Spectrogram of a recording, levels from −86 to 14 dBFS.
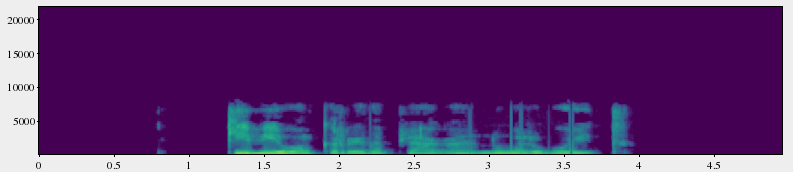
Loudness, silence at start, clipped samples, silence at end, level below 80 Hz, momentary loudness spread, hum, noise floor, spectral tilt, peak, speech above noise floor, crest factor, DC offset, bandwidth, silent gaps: -19 LUFS; 1.25 s; under 0.1%; 1.05 s; -54 dBFS; 15 LU; none; under -90 dBFS; -6 dB/octave; -2 dBFS; over 71 dB; 18 dB; under 0.1%; 7.8 kHz; none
